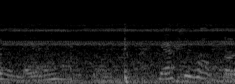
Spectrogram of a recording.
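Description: Steady chorus of crickets at night, with faint distant voices of people talking and calling.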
